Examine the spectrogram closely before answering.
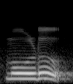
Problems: none marked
